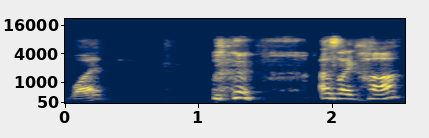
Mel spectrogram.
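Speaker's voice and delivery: high, loud, laughing disbelief at the news; a startled, laughing double take; stunned disbelief. Retold or imitated. Told patients must give up dog.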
